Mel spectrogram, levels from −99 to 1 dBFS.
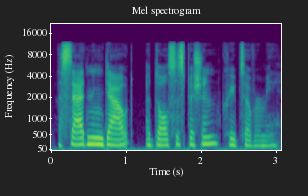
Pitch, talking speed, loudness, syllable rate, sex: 180 Hz, 175 wpm, -20 LUFS, 5.2 syllables/s, female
